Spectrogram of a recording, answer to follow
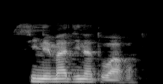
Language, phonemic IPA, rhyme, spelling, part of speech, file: French, /di.na.twaʁ/, -waʁ, dinatoire, adjective, LL-Q150 (fra)-dinatoire.wav
- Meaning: dinnerlike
